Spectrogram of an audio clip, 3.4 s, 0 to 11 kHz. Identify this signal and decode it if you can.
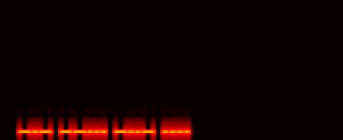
Morse code, heard as a keyed tone, about 34 wpm, 700 Hz. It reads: K7XH
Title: Call Signs Repeated 3x - 35wpm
